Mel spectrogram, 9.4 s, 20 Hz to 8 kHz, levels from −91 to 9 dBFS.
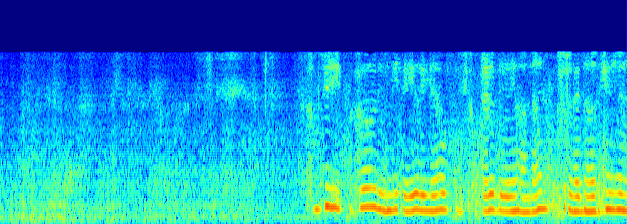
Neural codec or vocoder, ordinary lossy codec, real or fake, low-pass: codec, 16 kHz in and 24 kHz out, 0.8 kbps, FocalCodec, streaming, 65536 codes; AAC, 16 kbps; fake; 7.2 kHz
